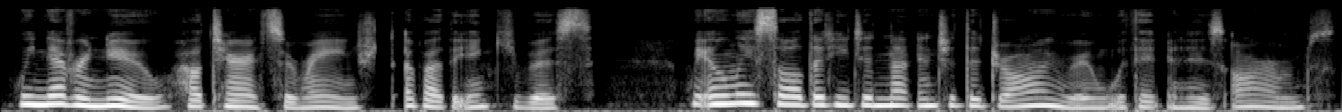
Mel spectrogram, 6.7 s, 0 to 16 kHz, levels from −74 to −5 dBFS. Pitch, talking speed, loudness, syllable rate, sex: 205 Hz, 225 wpm, -16 LUFS, 6.0 syllables/s, female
